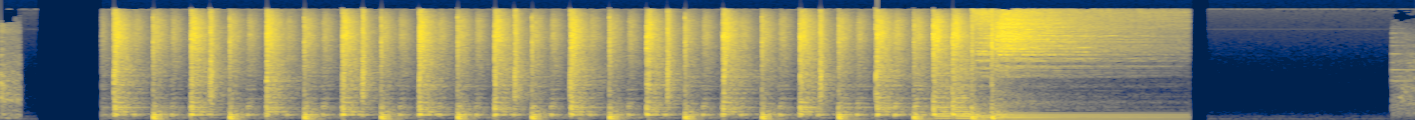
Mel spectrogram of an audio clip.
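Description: Promo jingle music: a fast drum-kit beat of snare, bass drum and hi-hat starting about a second in, ending with a cymbal crash and a held low chord that rings for about two seconds and then cuts off suddenly.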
